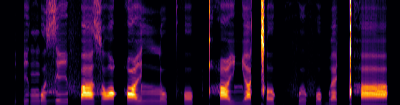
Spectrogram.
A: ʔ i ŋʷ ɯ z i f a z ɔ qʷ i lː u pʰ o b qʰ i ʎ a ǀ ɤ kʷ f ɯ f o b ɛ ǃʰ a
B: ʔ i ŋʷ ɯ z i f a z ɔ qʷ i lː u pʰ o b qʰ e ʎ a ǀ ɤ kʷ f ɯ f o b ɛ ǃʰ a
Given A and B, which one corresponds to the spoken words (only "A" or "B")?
A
